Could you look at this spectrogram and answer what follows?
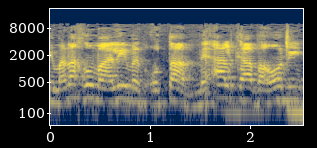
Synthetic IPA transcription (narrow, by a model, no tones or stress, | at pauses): imanaχnumealimet̪ot̪amːeʔalkavaoni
